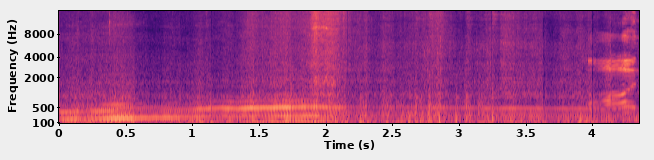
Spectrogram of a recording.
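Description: Toyota Supra fitted with a catless downpipe burbles and crackles through its exhaust, a deep engine drone wavering with rising and falling pitch, loud and close, with scattered pops in the latter half.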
